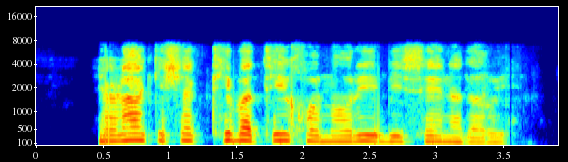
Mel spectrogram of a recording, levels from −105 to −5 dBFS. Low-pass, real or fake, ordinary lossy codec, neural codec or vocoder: 7.2 kHz; real; Opus, 24 kbps; none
